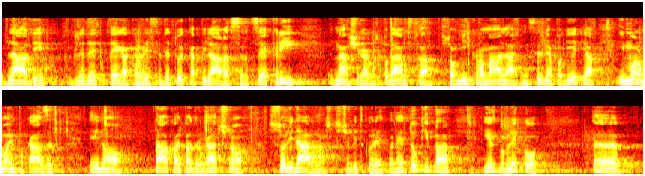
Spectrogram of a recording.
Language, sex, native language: Slovenian, male, Slovenian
